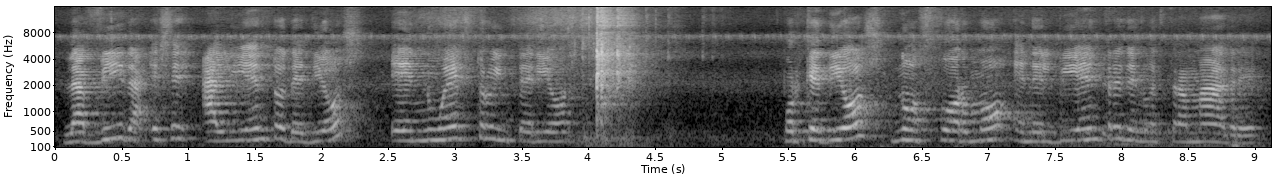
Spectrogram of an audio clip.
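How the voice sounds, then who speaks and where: A woman's voice: high voice, slow. A woman preacher, giving an emphatic sermon and repeating phrases for stress. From Mexico. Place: church hall. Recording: echoey church room with background noise.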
